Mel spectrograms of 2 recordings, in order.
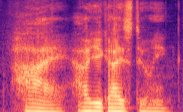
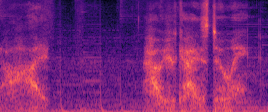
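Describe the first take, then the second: First: It is spoken in a normal, loud voice. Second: It is spoken in a soft whisper.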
